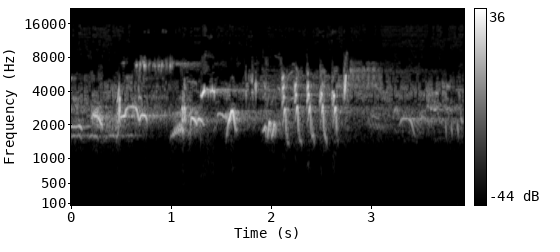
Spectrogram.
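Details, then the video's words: Birds chorus with looping whistles and chirps, then a quick rattling series of sharp repeated notes midway, fading into softer, steady twittering. "birds singing"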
